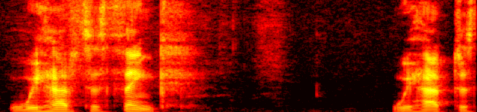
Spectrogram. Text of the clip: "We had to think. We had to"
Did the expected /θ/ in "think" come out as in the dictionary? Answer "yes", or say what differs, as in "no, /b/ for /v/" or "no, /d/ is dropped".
yes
